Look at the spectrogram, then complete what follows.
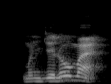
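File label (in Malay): "menjerumat", Malay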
